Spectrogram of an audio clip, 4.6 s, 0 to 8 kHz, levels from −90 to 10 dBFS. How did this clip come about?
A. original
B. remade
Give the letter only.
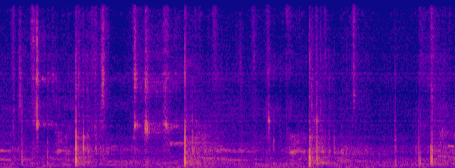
B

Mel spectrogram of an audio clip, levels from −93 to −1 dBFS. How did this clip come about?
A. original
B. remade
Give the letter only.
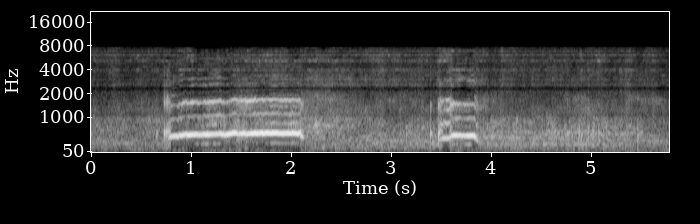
B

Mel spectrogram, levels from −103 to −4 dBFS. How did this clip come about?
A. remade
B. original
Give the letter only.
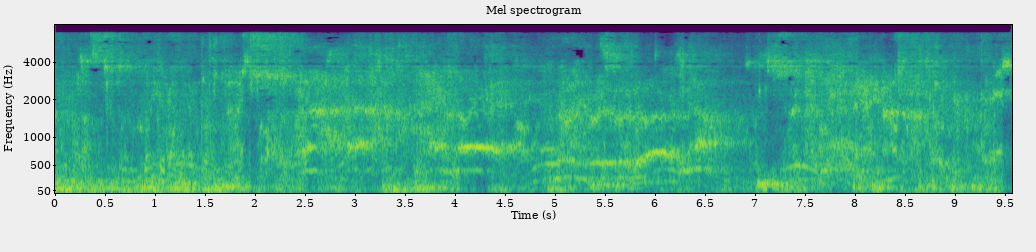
A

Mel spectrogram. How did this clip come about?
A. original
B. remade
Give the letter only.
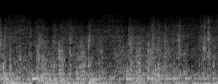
A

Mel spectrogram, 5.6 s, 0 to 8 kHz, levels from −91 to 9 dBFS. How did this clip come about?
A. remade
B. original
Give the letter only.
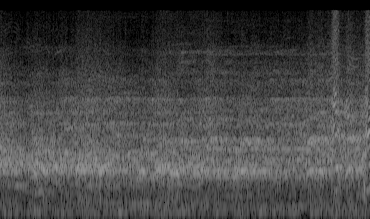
B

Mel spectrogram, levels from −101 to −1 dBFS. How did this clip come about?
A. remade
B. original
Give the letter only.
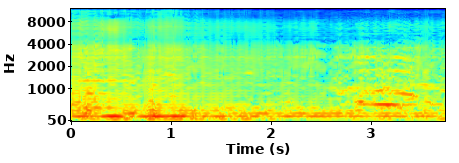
A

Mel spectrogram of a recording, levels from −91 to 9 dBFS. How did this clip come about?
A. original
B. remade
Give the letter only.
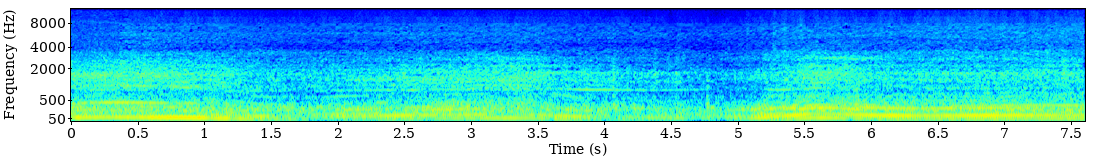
B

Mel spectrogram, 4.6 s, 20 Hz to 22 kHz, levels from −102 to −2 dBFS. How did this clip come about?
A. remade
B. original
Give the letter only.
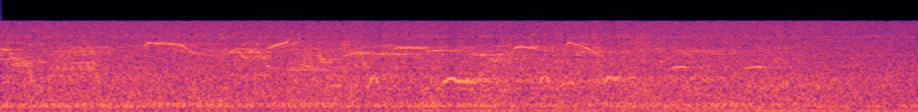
B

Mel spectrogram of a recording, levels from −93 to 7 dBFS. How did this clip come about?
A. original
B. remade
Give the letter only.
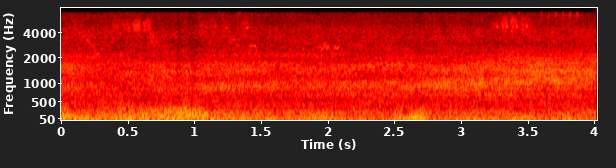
A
